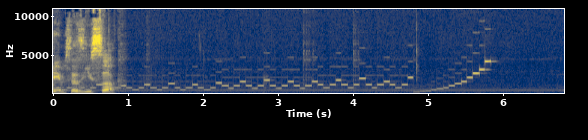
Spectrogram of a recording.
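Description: An arcade machine beeps in a rising tune as a score counts up.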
